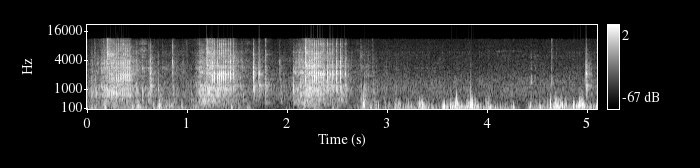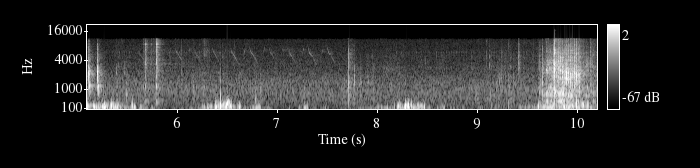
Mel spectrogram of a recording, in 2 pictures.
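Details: 2006 Suzuki DR-Z125 kicked repeatedly, each a short churning turnover that never catches; kicks over but won't start.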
